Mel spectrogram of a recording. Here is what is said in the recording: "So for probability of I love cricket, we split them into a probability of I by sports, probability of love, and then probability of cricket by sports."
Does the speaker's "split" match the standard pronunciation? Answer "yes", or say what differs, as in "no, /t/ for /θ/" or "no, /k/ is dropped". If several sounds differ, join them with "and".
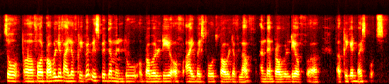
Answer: no, /l/ is dropped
